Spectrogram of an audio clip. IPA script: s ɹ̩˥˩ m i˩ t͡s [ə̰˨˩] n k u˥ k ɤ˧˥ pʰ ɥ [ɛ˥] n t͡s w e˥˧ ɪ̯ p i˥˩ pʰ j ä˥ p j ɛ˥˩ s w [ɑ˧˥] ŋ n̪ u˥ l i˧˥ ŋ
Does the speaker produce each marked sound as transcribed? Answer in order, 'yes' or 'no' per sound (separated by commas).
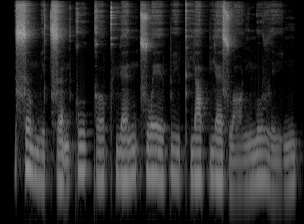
yes, no, yes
